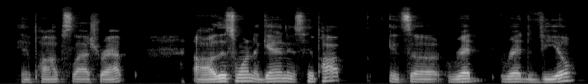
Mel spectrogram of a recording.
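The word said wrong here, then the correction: Redveil: Am I saying that right, Thomas? – Red. – Or Eric, am I saying that right? Red Veal. – Red Veil. – Veil. – Red Veil. – Like a veil.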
